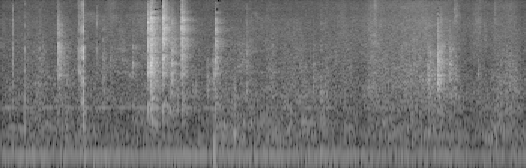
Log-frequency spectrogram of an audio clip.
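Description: Scattered light clicks and knocks, with a quick cluster about a second and a half in, over a steady low hum.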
